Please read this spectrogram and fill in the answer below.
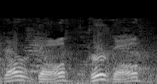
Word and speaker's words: Gurgala: found out that Jair Gurgala is from Brazil. Okay, so that I did pronounce that correctly, Gurgala. I did, Yeah, so Jair that is. Gurgala. So it would be Gurgala. So I was correct.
